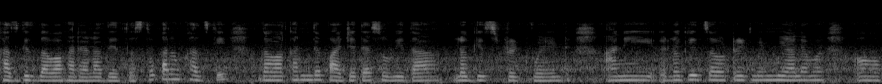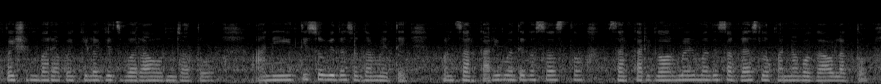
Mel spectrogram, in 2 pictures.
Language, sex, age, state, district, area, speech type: Marathi, female, 30-45, Maharashtra, Yavatmal, rural, spontaneous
